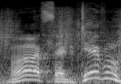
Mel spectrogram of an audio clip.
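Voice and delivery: sudden high startled exclamation. Acted. Villain startled by an enemy spell, surprised outburst. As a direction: snap out a shocked curse, high.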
